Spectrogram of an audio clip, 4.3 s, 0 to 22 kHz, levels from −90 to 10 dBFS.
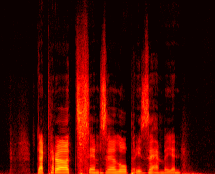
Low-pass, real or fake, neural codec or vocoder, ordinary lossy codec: none; fake; codec, 44.1 kHz, 1.7 kbps, Pupu-Codec; none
